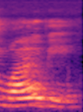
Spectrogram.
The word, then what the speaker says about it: RWBY: Do you guys watch the show RWBY? It's Ruby. It's Ruby.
